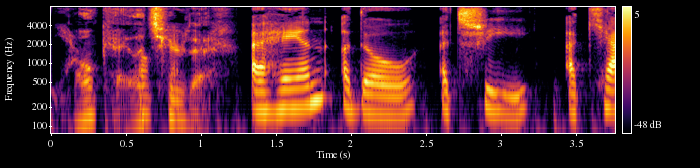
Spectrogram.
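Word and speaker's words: a haon: A hain, a do, a tree. And that first word almost has two syllables. Han. Hayin, like H-A-Y-E-N? Yeah, that'd be a good English equivalent.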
